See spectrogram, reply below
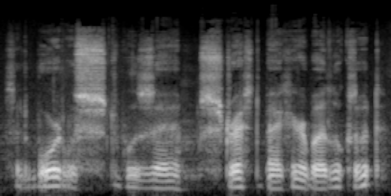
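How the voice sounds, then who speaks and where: A man's voice: medium pitch, fairly even intonation, unhurried, gravelly, pushed and bright, husky. A man casually talking through a hands-on repair at the bench, folksy and thinking aloud. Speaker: hobbyist radio repairman presenting a repair.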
